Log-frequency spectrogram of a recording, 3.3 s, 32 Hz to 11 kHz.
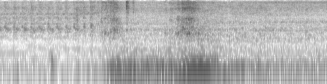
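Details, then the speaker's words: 2016 Ford F350 6.7 Powerstroke diesel showing 259 on the odometer, started after sitting a while on new batteries. It cranks and catches into a rough idle with a chuffing puff from a big exhaust leak up front. It has oil pressure and isn't very smoky. "You could hear just a big exhaust leak up there. But overall, it sounds decent."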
